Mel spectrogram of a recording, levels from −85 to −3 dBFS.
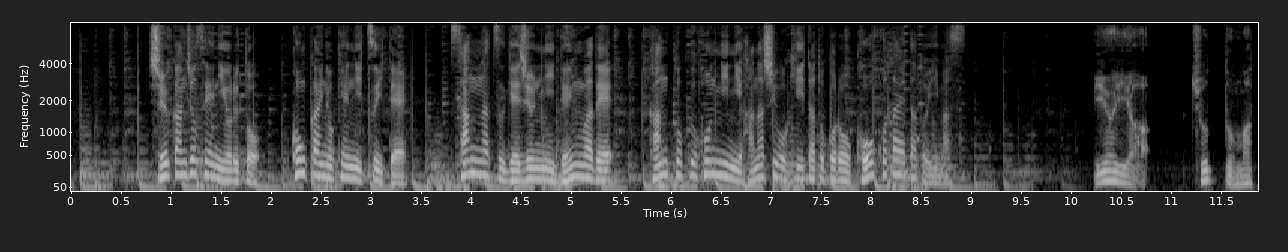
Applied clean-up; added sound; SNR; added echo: none; none; none; none.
